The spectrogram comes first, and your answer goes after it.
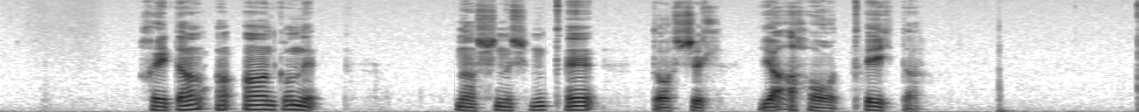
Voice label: navajo postposition; While I was working in the mine (shaft) last year and I didn’t like it (inside the place).; ashnish ńt’éé’ --- doo shił yá’áhoot’éeh da.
